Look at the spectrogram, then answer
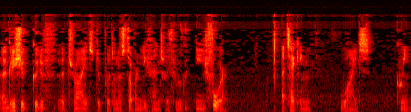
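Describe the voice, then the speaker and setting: With a non-native accent, a man speaks at a fairly slow pace, leaving long, frequent pauses. His pitch is very deep and low, with ordinary variation. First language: not English. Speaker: chess commentator. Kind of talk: game analysis commentary. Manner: hesitant, many filler sounds.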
